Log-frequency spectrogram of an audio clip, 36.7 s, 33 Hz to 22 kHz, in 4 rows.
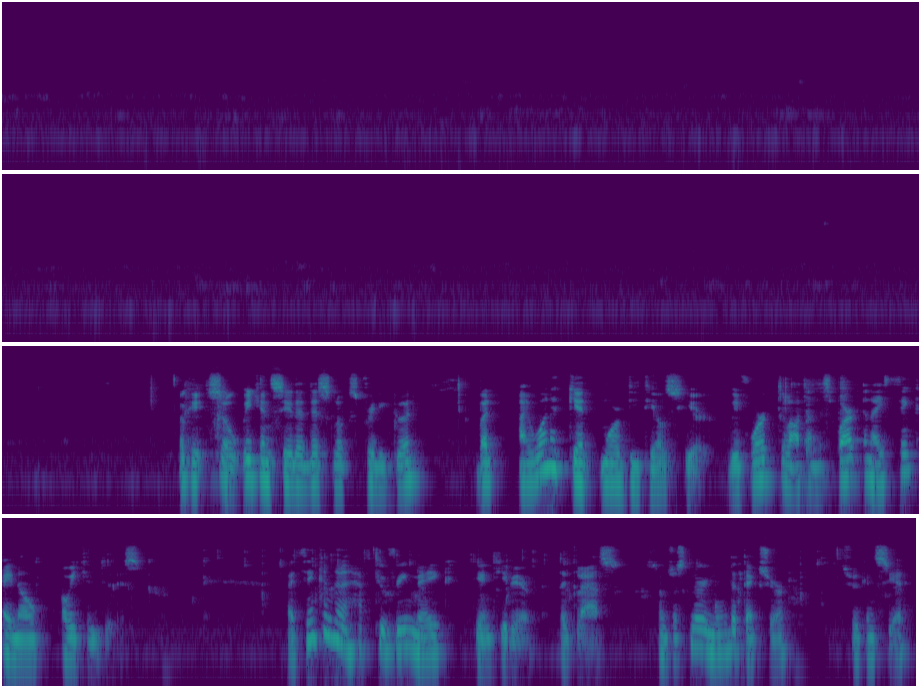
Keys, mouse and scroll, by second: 28.7 click, 29.2 click, 30.1 alt+right click, 30.4 alt+middle click, 30.8 alt+right click, 31.0 click, 31.5 alt+right click, 31.8 alt+click, 32.4 click, 33.0 alt+right click, 34.6 click, 34.9 Delete, 35.8 alt+scroll, 36.4 alt+click.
